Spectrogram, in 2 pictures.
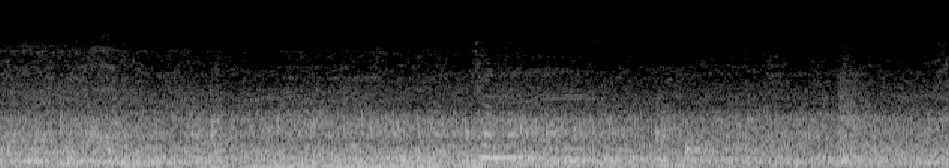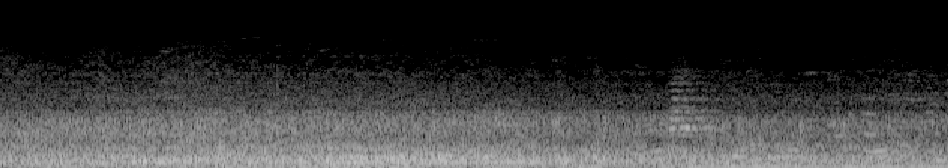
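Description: Busy street ambience: a steady hum of traffic with voices of passers-by, and a short pitched tone near the end.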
